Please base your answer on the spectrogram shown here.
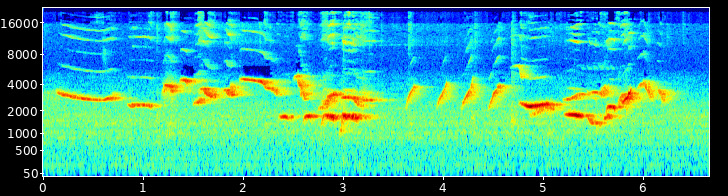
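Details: White-rumped shama in a hanging cage at a breeding setup delivers a rich, fast medley of clear whistled phrases, with a run of short repeated rising notes midway and louder slurred notes near the end.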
